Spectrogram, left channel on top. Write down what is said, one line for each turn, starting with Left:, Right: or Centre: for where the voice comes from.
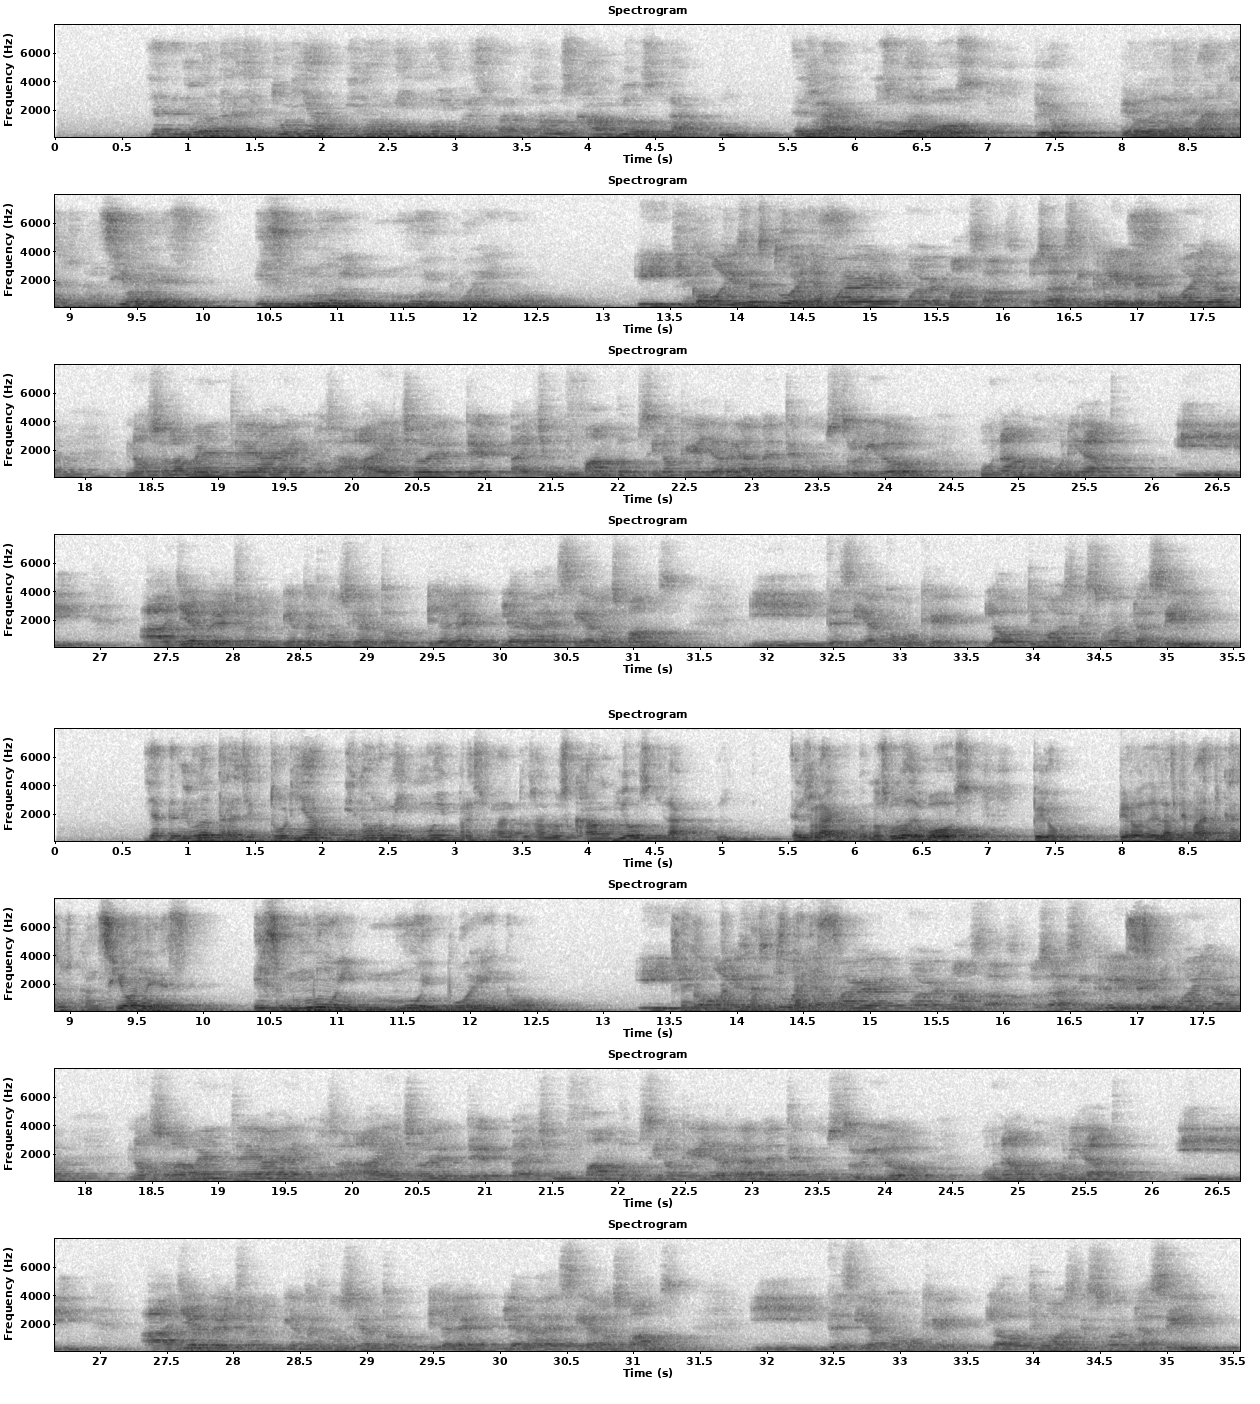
Right: ya tenía una trayectoria enorme y muy impresionante. O sea, los cambios y la, y el rango, no solo de voz, pero, pero de la temática de sus canciones, es muy, muy bueno. O
Left: Y,
Right: sea,
Left: y como
Right: ella
Left: dices
Right: como artista
Left: tú, ella
Right: es,
Left: mueve, mueve masas. O sea, es increíble
Right: sí,
Left: cómo ella no solamente ha, he- o sea, ha hecho de, de- ha hecho un fandom, sino que ella realmente ha construido una comunidad. Y ayer, de hecho, en el, viendo el concierto, ella le, le agradecía a los fans y decía como que la última vez que estuve en Brasil,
